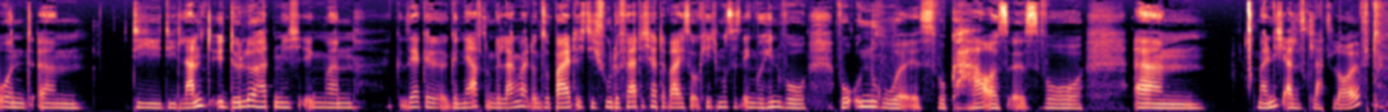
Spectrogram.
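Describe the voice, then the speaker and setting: On a very clean recording with a silent background, a woman with a very deep, low pitch speaks at a moderate pace with fairly even intonation. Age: 20s. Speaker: fashion blogger and entrepreneur. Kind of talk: casual chat. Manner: many fillers and hesitations.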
